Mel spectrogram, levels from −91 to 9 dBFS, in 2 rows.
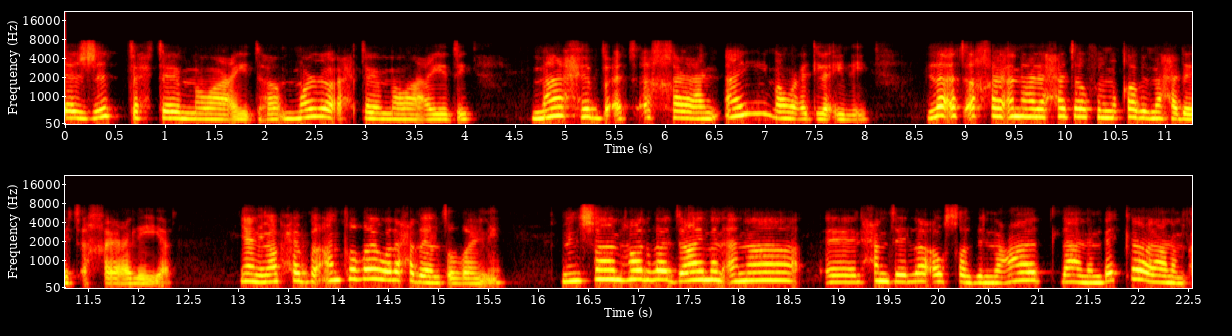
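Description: Throughout the clip, the speech has passed through the AMR wideband (HD Voice) codec at a very low rate; the heavy damage fits the lowest AMR-WB mode, 6.6 kbit/s. The vocal tract model gets too few bits to track the speech, so its excitation pulses are coded coarsely and the voice turns rough and raspy. Above 6.4 kHz there is only synthetic shaped noise in place of real detail, and nothing at all above 7.1 kHz.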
